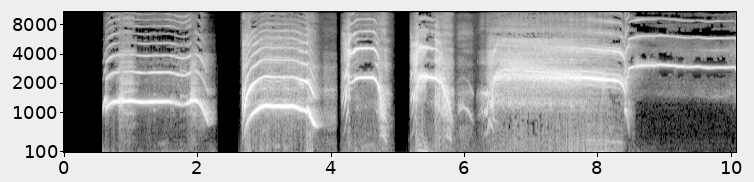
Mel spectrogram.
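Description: A woman screaming: four shorter high-pitched screams, then a long scream that jumps to a higher, piercing held note near the end.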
